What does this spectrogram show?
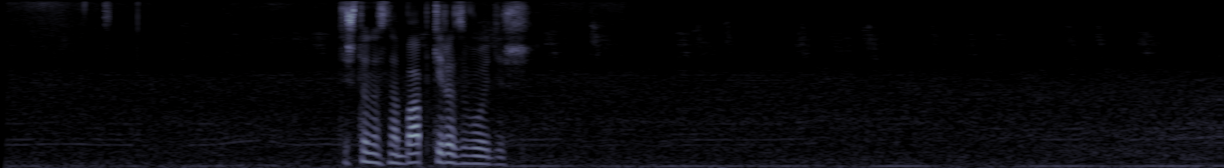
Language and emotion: Russian, angry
